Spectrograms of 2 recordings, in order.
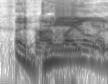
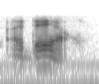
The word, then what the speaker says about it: Adele: She did she was doing a Q&A with fans, and one of the fans, you know, addressed her as Adele with the emphasis on the second syllable.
